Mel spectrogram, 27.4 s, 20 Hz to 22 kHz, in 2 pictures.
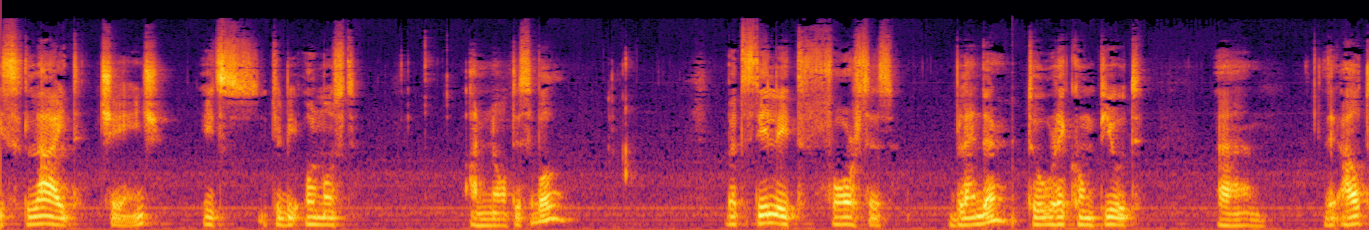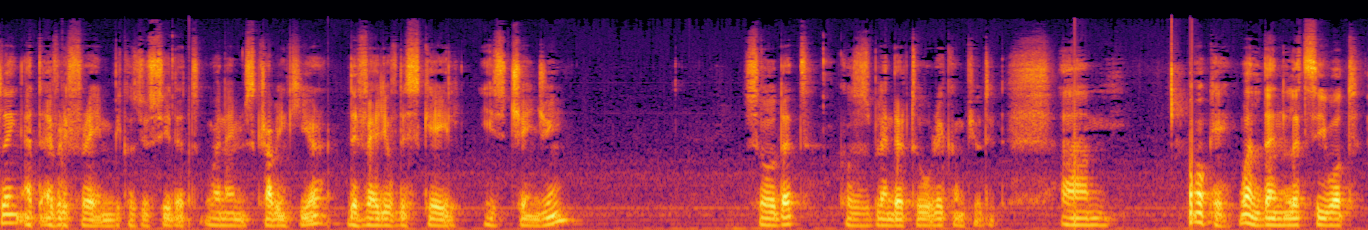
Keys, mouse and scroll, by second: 1.5-4.7 drag, 6.1 i, 15.4-22.4 drag.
